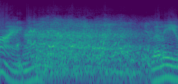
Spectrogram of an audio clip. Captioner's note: audience laughter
